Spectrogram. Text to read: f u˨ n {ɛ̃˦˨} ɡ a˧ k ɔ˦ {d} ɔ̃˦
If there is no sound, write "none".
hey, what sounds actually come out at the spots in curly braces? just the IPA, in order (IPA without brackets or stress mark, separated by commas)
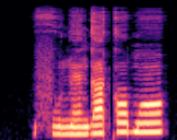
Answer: ɛ̃˨˦, b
